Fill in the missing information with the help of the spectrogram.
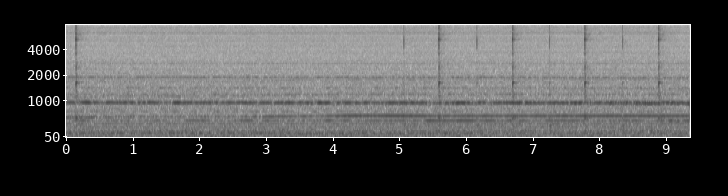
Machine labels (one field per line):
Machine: valve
